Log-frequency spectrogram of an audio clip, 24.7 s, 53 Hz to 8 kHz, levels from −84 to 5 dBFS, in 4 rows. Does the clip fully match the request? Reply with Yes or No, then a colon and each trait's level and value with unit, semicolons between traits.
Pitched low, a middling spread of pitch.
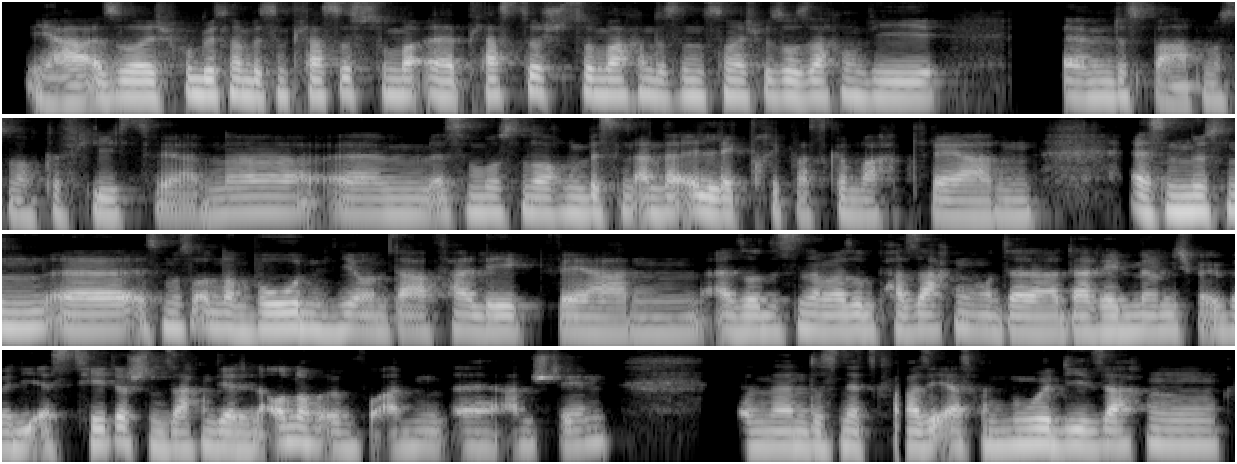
No: low, 115 Hz; narrow, 2.1 semitones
